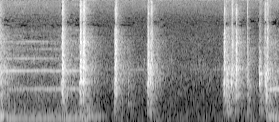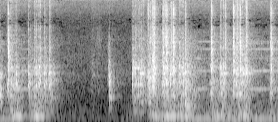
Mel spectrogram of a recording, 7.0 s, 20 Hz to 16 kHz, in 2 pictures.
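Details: 2016 Honda Odyssey with the engine off: irregular bursts of sharp relay-like clicks with a low hum between them, coming from near the PCM and VSA control module, while the Engine, VSA, LDW and FCW warning lights are on; cause unknown.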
